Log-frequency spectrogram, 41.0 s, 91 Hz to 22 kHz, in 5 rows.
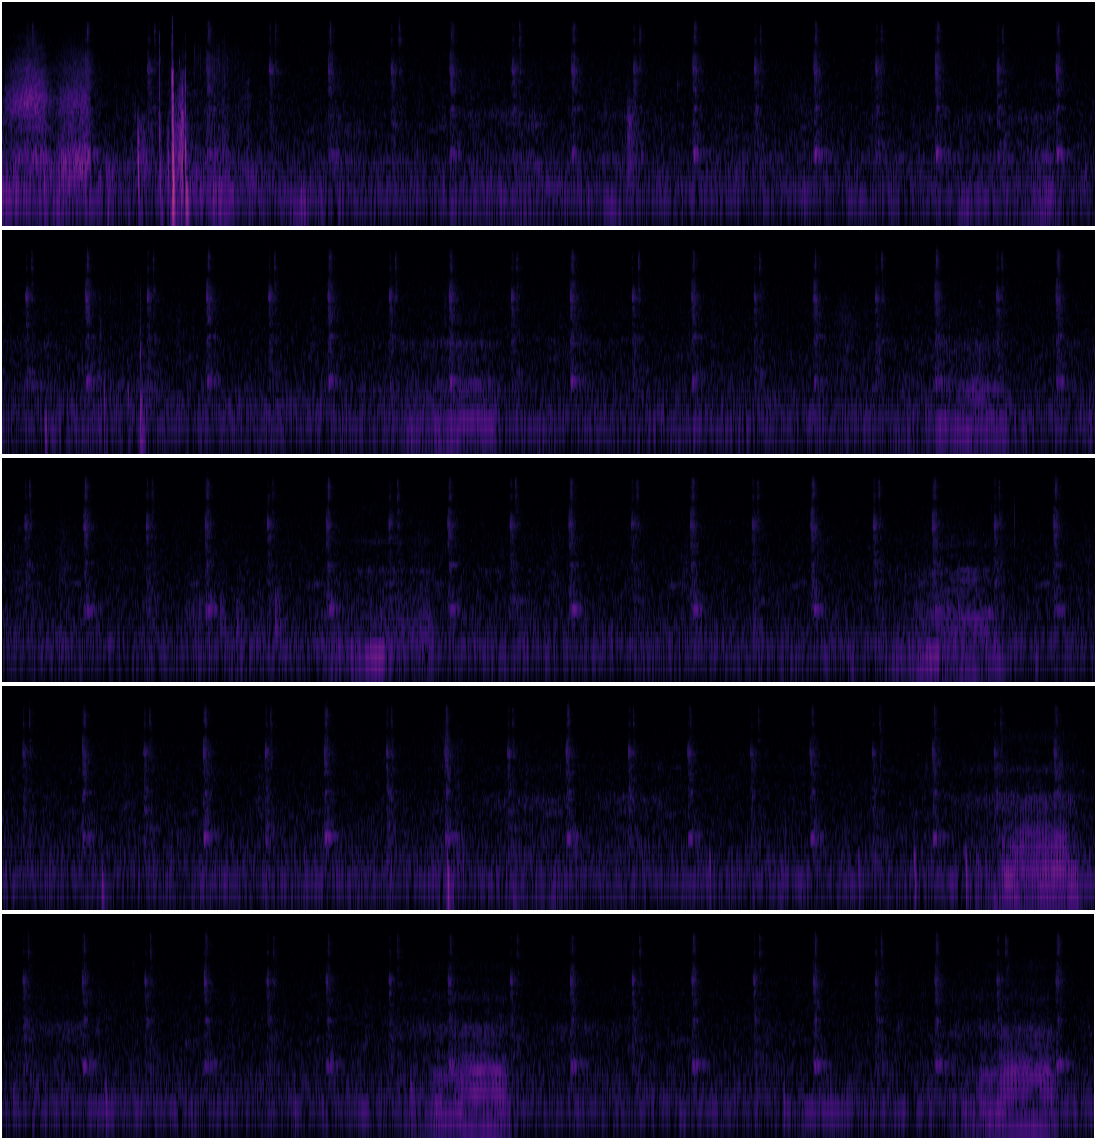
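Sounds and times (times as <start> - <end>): steady ticking: 0.6 - 40.9
dog snoring softly: 36.0 - 36.7, 40.1 - 40.8.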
